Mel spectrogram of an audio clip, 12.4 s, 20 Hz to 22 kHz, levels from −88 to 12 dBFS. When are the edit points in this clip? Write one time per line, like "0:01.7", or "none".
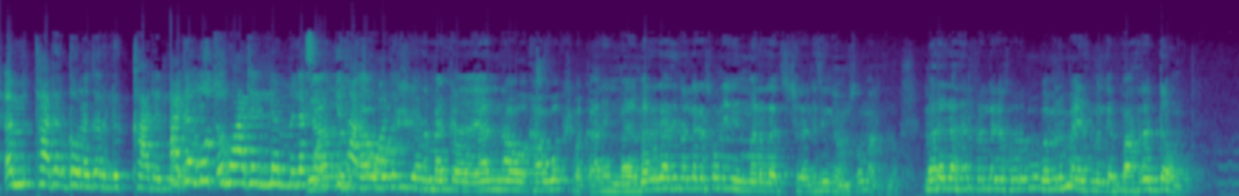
0:01.7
